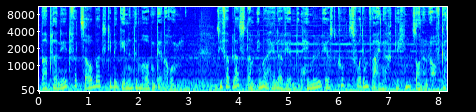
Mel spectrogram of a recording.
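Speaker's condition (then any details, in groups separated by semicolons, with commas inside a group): No condition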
